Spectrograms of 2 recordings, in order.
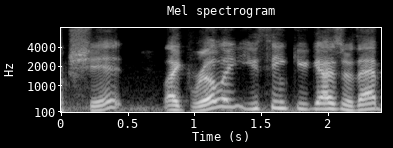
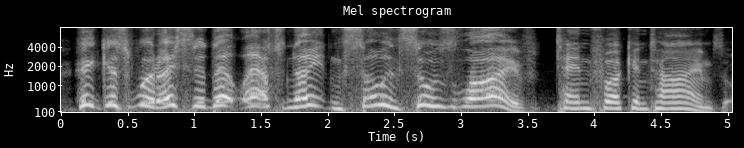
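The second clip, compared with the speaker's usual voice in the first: mocking troll voice; 9 semitones higher than usual. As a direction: parody a smug commenter showing off. Mimicking boasting trolls in chat.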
